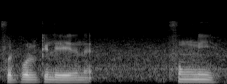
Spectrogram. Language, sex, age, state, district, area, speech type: Bodo, male, 18-30, Assam, Kokrajhar, urban, spontaneous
